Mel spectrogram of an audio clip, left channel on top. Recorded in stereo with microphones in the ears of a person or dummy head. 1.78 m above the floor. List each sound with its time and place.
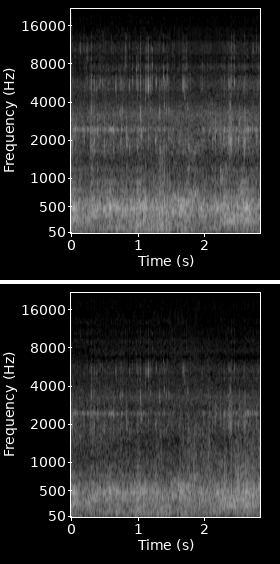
0.0 s running water: 40° left (ahead or behind)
